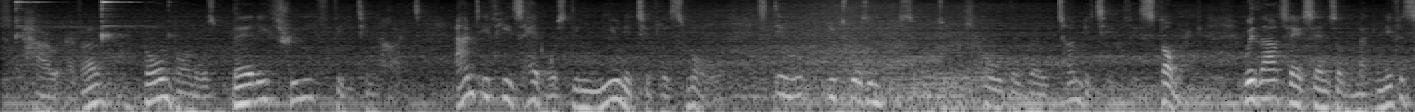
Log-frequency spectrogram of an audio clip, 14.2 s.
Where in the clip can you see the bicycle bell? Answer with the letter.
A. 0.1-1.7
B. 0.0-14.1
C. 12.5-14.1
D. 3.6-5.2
A.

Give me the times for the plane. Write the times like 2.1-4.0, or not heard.
0.0-14.1.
